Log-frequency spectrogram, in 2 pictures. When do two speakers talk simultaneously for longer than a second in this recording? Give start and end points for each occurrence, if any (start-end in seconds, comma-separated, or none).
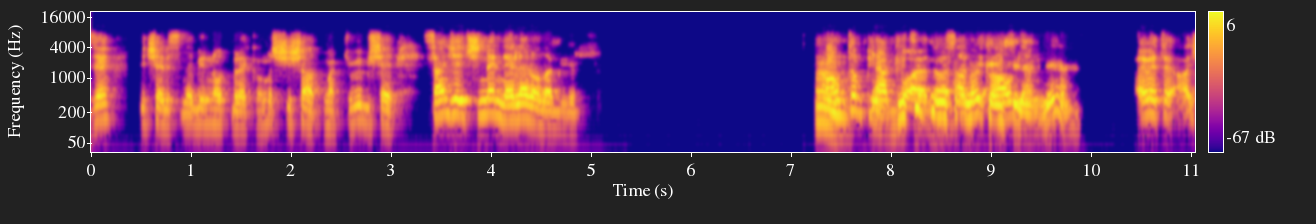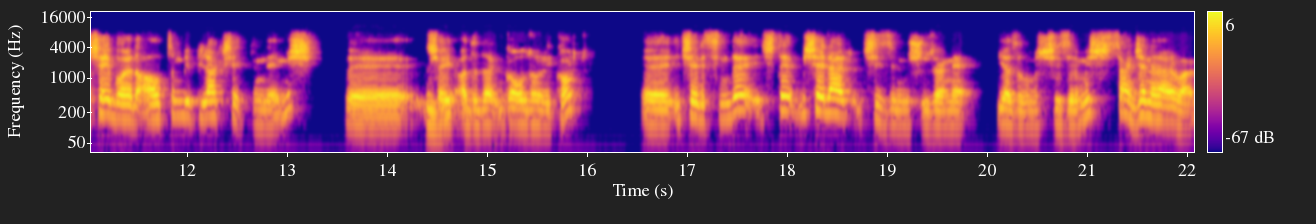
7.3-9.6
